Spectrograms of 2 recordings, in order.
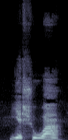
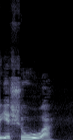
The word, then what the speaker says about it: Yeshua: Es Yeshua, con acento en la A, no como Yeshua.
